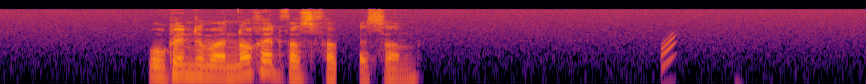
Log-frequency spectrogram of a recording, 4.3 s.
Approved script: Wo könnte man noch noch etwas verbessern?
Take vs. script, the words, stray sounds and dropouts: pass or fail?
fail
